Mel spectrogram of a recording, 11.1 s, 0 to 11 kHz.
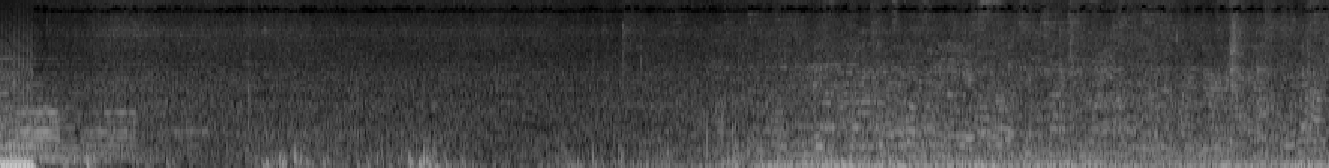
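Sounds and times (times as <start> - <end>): background music: 0.0 - 1.7
wind gusting against microphone: 0.4 - 8.2.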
